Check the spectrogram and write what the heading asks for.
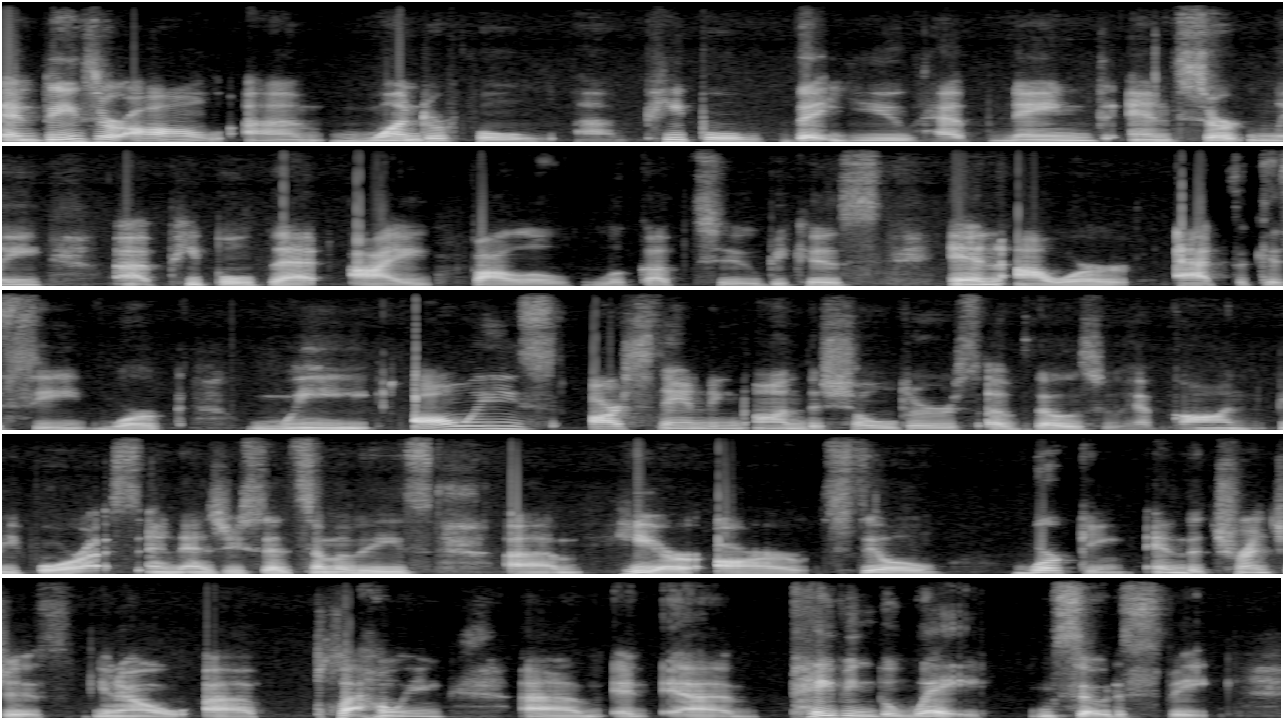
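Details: Adult speaker; typical speech.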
